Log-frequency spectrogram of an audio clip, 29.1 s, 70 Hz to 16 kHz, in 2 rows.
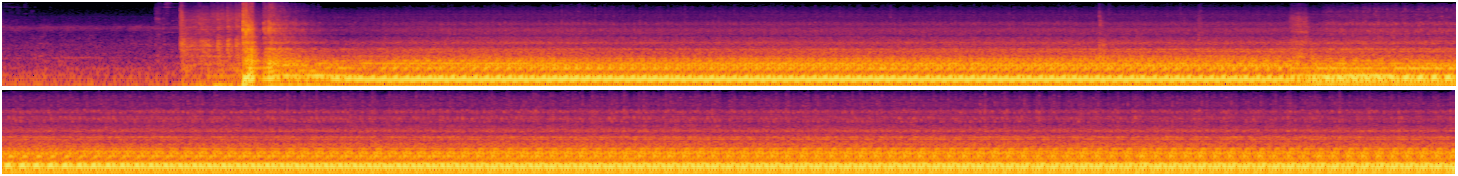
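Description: A 2007 Ford Mustang's 4.0-litre V6, fitted with long-tube headers, an X-pipe, no catalytic converters and a Magnaflow dual exhaust, starts about two seconds in with a sharp burst as it cranks and fires. It then runs at a loud, steady idle out of the tailpipes, and the idle note shifts about halfway through.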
